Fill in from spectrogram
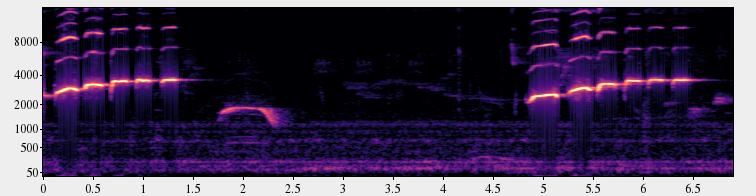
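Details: Lure call of a female Oriental magpie-robin that stirs males to anger and open their tails: a run of rising whistled notes, a single drooping slurred whistle, then another climbing whistled series, with a quiet steady hum beneath.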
